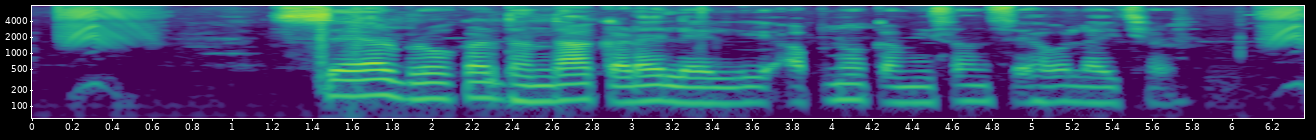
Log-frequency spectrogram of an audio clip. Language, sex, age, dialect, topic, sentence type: Maithili, male, 18-24, Angika, banking, statement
